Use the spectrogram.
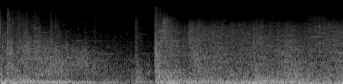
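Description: A Sherman Jumbo tank's cannon fires in War Thunder, a single heavy boom at about one and a half seconds rising out of a steady low engine rumble and battlefield noise, followed by a long decaying roar.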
